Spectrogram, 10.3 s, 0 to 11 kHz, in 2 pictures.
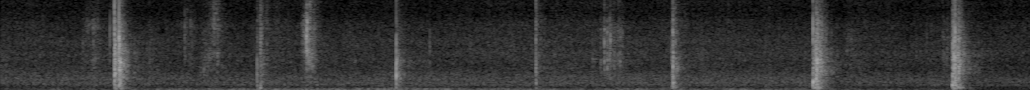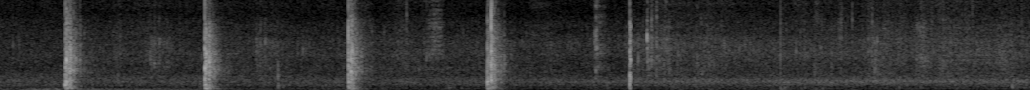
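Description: Boots of an honour guard marching in step on stone paving: sharp, evenly spaced steps about every 0.7 seconds, stopping about eight seconds in.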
